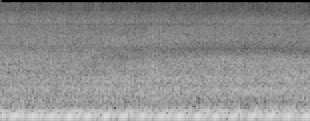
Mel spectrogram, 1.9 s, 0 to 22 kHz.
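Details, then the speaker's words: 1972 Chevy C10, 350 small-block V8 (non-original) with TH400, electric-choke Rochester carburetor at 6 psi fuel pressure, ~2.5-inch exhaust: even, slightly lumpy burble about six pulses a second, steady; smooth normal idle, nice exhaust note. "exhaust sounds nice i think the exhaust is about a two and a half inch right now with that rochester it idle smooths but it's not really a fast truck by any means"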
